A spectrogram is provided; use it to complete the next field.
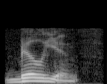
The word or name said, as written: billionth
